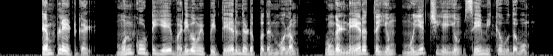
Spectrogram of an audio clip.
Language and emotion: Tamil, neutral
